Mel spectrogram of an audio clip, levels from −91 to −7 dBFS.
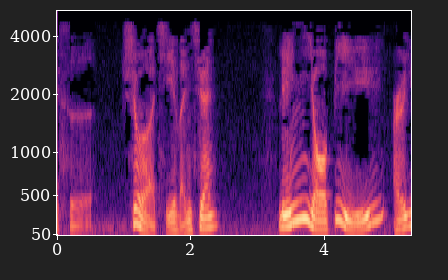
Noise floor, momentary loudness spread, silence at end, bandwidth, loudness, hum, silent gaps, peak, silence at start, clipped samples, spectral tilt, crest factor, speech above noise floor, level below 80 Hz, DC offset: -57 dBFS; 16 LU; 0 s; 4.9 kHz; -23 LUFS; none; none; -8 dBFS; 0.2 s; under 0.1%; -11.5 dB/octave; 16 dB; 34 dB; -52 dBFS; 0.1%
